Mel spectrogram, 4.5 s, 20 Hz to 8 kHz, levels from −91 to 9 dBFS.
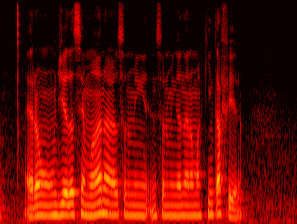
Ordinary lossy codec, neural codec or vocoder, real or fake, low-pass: none; none; real; none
